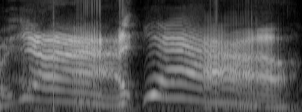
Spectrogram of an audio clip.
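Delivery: high, shrieked goblin war cheer; loud, high goblin yells. Acted. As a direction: shout it like a riled-up goblin mob. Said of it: "some of the goblins behind him go".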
